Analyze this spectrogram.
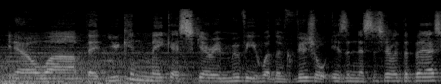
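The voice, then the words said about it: Australian accent. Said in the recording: “I love his little Australian accent.”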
